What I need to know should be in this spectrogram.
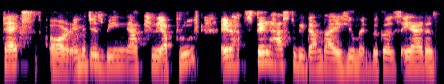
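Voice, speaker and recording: Low-voiced woman guest, dry dull audio. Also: fairly even intonation, normal speed, no echo. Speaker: interview guest, business founder. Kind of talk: conversational interview answers. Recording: slightly dull online-call audio.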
